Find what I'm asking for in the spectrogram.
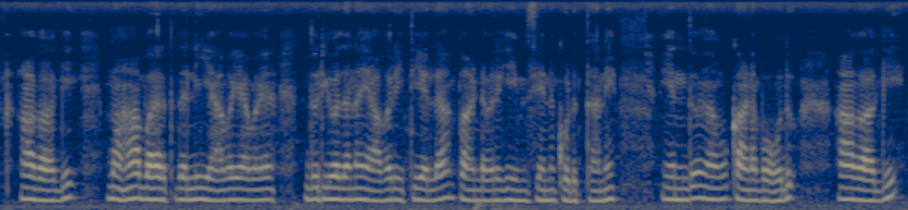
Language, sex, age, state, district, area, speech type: Kannada, male, 18-30, Karnataka, Tumkur, rural, spontaneous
